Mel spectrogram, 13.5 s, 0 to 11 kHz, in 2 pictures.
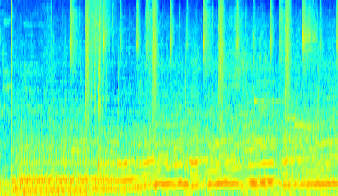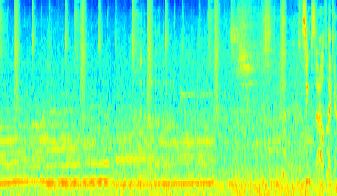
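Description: Tuned Audi RS3 five-cylinder engine accelerating hard through several gears with a V10-like wail, loud and close, rising pitch sweeps broken by brief shift dips and some tire noise.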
